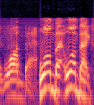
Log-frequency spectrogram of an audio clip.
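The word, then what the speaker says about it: Wambach: Hamback or Hamback. I can't know how to pronounce it. I should know that. – Oh yeah, Wombach. – Thank you. I was a couple letters off. Thank you.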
